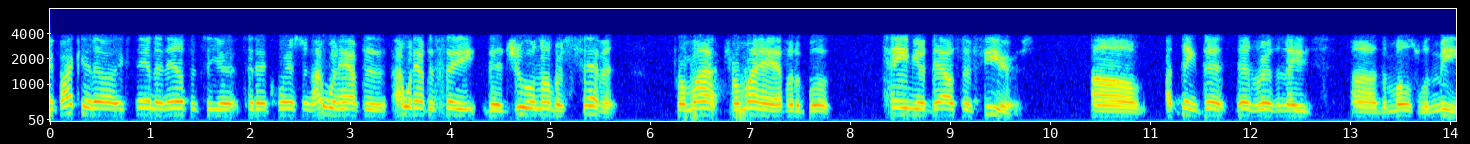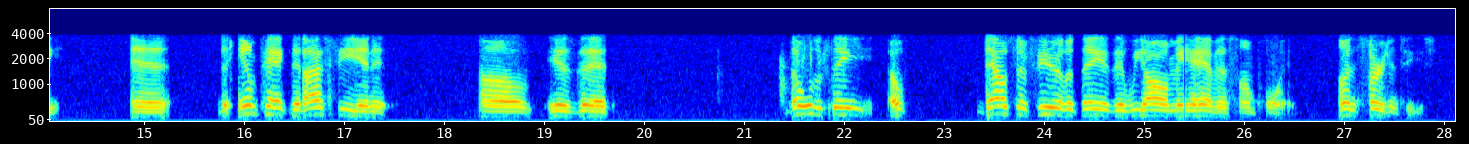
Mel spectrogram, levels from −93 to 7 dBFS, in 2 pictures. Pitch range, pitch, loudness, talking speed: 145-185 Hz, 165 Hz, -25 LUFS, 170 wpm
